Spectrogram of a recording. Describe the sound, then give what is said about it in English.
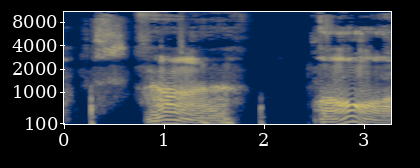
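A person imitates a man grunting, with two long, strained, moaning vocal bursts separated by a pause, plus a couple of sharp clicks in between. No words are spoken. “You want to talk about grunting? Like, this guy just.”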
